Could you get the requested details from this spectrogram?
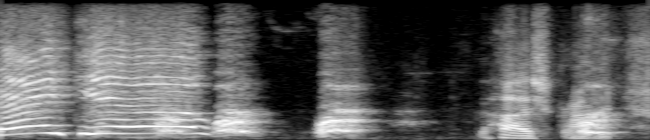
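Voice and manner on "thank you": shouted. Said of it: "I'm sorry I yelled".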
